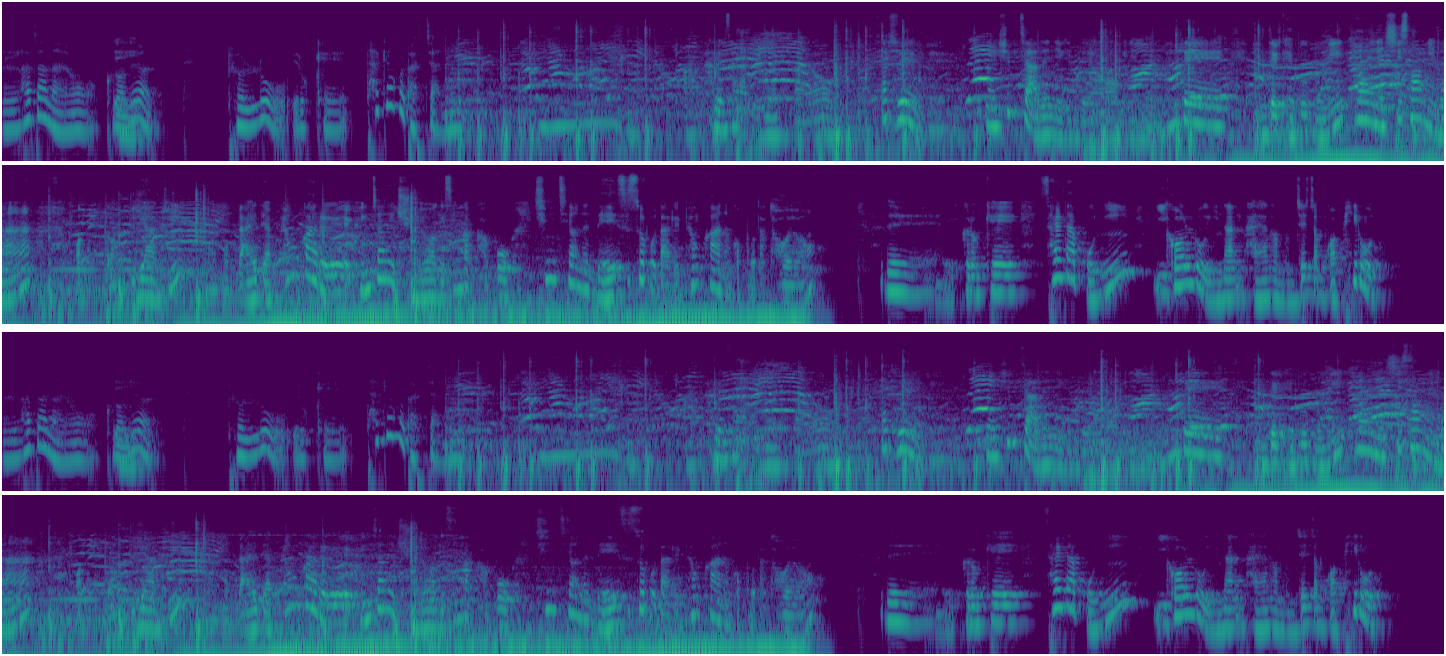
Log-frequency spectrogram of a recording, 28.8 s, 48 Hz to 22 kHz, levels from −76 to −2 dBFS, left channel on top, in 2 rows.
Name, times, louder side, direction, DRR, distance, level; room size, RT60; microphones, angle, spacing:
voice 1, 0.0-1.9 2.3-5.1 7.1-7.4 8.9-9.6 23.2-23.8, left 2 dB, 50° left, 8 dB, 0.8 m, -44 dB
sound 1, 4.4-19.1, left 1 dB, 10° left, 1.9 m, -41 dB
voice 2, 5.4-6.5 6.8-9.2 9.8-22.5 23.0-23.2 23.8-28.2, left 2 dB, 75° left, 6 dB, 2.4 m, -40 dB
sound 2, 11.7-21.6, equal, 25° right, 1.3 m, -42 dB
sound 3, 17.0-22.5, equal, 80° right, 3.5 m, -41 dB
17.5 x 7.2 x 4.7 m, 0.41 s
head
